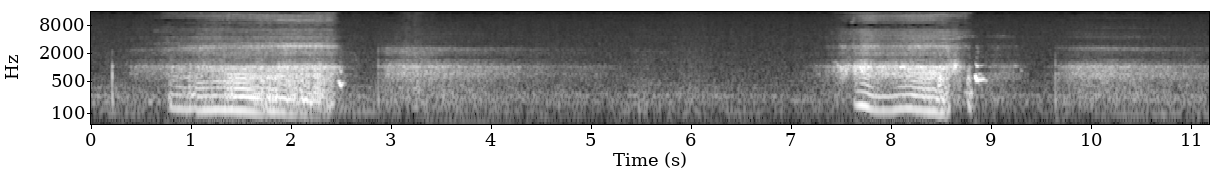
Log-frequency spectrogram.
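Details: Adult man snoring in his sleep, recorded on a phone: two long, loud, rattling breaths drawn in, each followed by a quieter breath out.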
